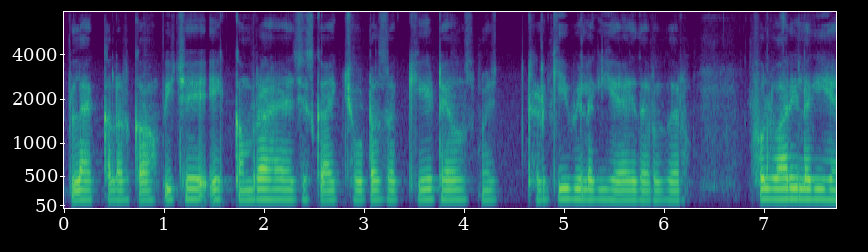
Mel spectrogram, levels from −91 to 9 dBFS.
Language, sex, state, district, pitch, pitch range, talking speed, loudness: Hindi, male, Uttar Pradesh, Budaun, 145 Hz, 140-150 Hz, 180 wpm, -19 LUFS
